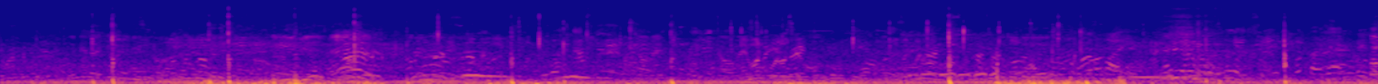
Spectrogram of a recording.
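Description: Young men shout and call out to each other outdoors during a game.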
